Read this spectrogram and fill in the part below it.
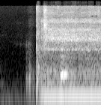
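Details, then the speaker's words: Whirlpool washer not spinning on spin cycle, clothes left wet; the motor and pump hum steadily but the drum stays still with no spin whoosh. "hear that hear that noise and this thing spinning at all"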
